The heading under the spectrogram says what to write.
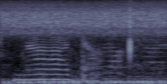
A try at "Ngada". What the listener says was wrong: NG we pronounce Yes. Ngada.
